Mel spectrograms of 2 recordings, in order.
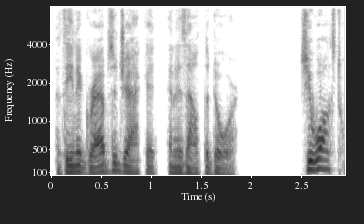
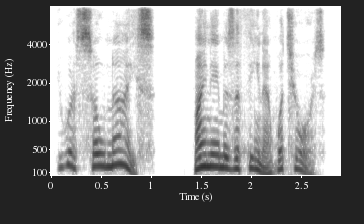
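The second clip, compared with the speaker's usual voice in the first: put-on friendly young woman; 11 semitones higher than usual. Athena introducing herself to Kai, lightly voiced friendly. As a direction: introduce yourself sweetly.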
